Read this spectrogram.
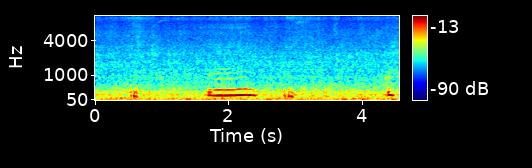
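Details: Soft, low tonal snoring with one longer whistling snore among brief ones from a cat sleeping and twitching.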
